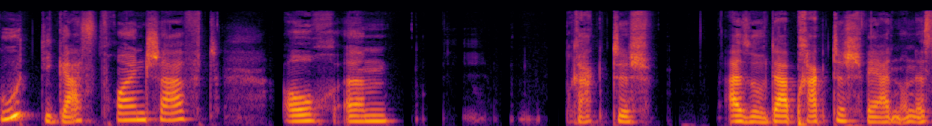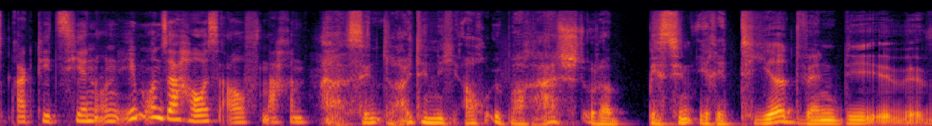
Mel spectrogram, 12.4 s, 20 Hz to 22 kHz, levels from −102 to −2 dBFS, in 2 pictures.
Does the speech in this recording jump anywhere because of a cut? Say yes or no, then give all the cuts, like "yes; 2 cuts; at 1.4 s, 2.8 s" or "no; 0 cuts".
no; 0 cuts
